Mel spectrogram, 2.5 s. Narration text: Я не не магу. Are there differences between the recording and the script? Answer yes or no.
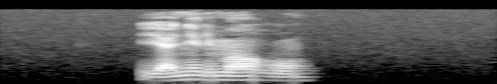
no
